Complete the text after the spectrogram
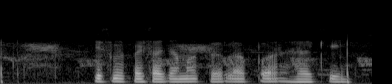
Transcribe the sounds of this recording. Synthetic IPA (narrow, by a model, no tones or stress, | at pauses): ɪsmẽpɛɪsad͡ʒəmakəɾlapəɾɦɛki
